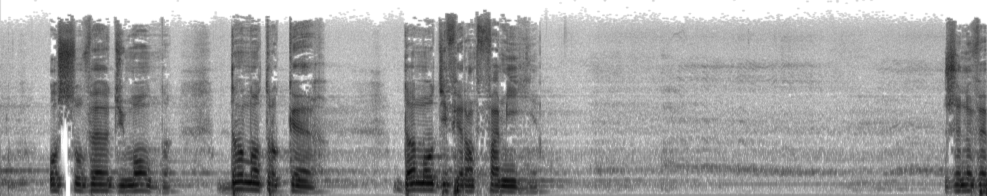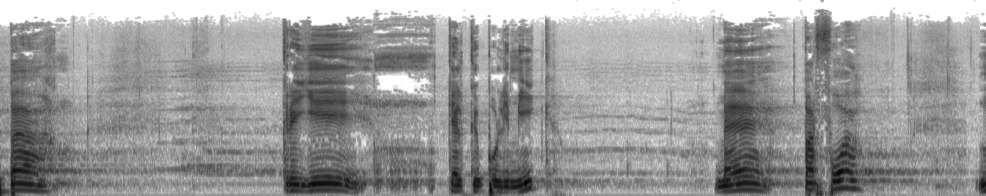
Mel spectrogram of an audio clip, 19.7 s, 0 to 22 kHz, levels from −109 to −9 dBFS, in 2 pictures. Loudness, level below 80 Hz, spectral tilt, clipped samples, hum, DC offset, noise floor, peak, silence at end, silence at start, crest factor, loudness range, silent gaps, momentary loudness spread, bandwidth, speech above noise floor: -19 LUFS; -44 dBFS; -4 dB/octave; under 0.1%; none; under 0.1%; -51 dBFS; 0 dBFS; 0 s; 0 s; 20 dB; 5 LU; none; 24 LU; 17.5 kHz; 33 dB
